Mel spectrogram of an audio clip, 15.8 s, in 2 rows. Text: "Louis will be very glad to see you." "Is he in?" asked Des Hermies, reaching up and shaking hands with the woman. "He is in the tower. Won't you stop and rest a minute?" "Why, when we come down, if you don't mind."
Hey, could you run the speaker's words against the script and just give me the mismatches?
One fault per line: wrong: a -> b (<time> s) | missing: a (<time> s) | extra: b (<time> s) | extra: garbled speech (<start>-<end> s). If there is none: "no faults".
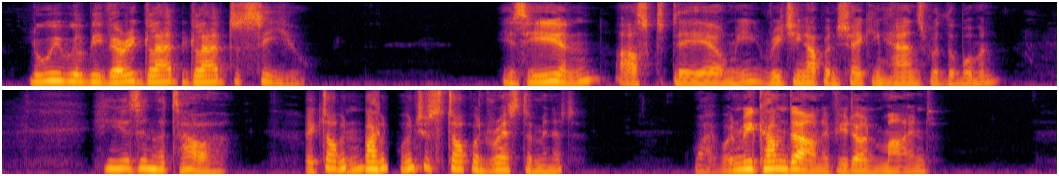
extra: glad (1.3 s)
extra: garbled speech (10.2-10.8 s)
